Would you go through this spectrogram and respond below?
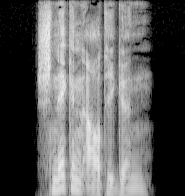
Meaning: inflection of schneckenartig: 1. strong genitive masculine/neuter singular 2. weak/mixed genitive/dative all-gender singular 3. strong/weak/mixed accusative masculine singular 4. strong dative plural
- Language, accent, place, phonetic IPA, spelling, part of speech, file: German, Germany, Berlin, [ˈʃnɛkn̩ˌʔaːɐ̯tɪɡn̩], schneckenartigen, adjective, De-schneckenartigen.ogg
